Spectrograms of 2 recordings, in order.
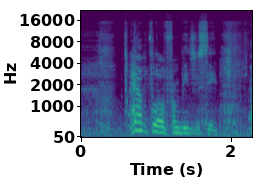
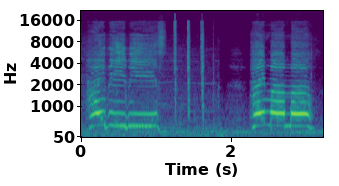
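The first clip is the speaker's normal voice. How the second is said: high singsong greeting, growing louder; 10 semitones higher, 6 dB louder, slower than usual. Real, not acted. Cat lover greeting strays outside, high singsong call. Calling to the cats.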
